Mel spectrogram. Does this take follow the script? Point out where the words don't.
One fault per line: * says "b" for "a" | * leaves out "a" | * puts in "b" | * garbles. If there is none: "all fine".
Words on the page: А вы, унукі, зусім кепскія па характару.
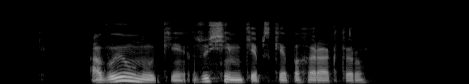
all fine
